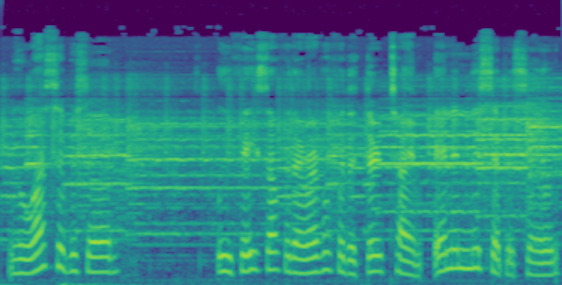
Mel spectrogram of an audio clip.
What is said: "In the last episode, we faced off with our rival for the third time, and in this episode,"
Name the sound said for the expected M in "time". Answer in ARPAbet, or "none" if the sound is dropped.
M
